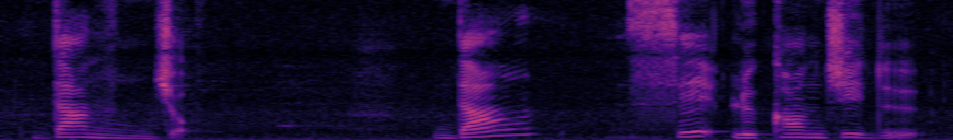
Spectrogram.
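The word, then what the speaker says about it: 男女: Alors, hommes et femmes, on dit danjo.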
